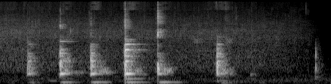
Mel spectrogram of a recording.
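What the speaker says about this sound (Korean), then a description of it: "골고루 저어주고요." Sautéed aged pumpkin with added water stirred in a pan, six or seven distinct scraping strokes with light sizzling between them, close and clear, ending in a short sharp clink.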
